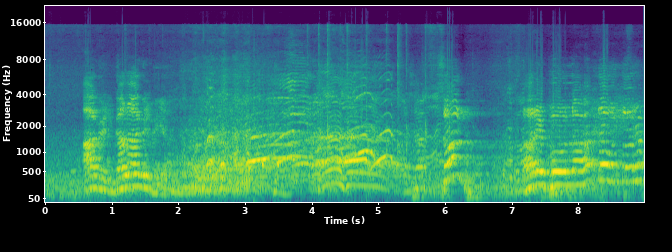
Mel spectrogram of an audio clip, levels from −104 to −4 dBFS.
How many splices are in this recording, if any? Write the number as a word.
one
